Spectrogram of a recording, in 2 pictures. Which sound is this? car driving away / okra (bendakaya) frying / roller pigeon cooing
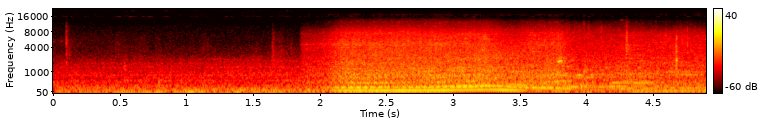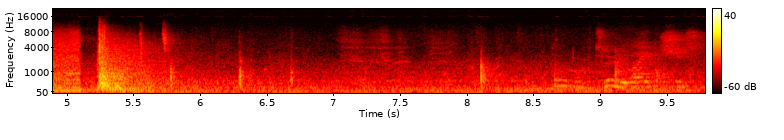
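car driving away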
